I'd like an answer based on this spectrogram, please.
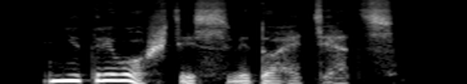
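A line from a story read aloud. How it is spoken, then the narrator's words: Soft, gentle. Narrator (Russian): мягко сказал Джейми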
